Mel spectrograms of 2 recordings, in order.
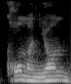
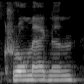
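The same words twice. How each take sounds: First: It is pronounced with French sounds. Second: It is pronounced with English sounds. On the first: The speaker calls it right. "the actual correct pronunciation of that term" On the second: The speaker calls it wrong. "butchered into the English version"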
